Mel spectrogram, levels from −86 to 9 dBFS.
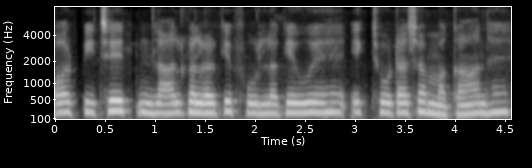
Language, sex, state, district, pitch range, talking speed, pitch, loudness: Hindi, female, Bihar, Kishanganj, 200-215 Hz, 185 wpm, 210 Hz, -15 LUFS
